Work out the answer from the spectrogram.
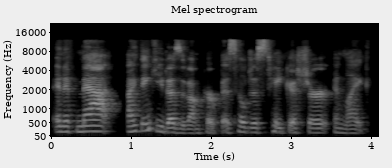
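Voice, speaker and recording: A woman guest on a podcast, telling stories in a giggly, animated way. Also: low-pitched, moderate pace. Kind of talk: casual podcast chat.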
